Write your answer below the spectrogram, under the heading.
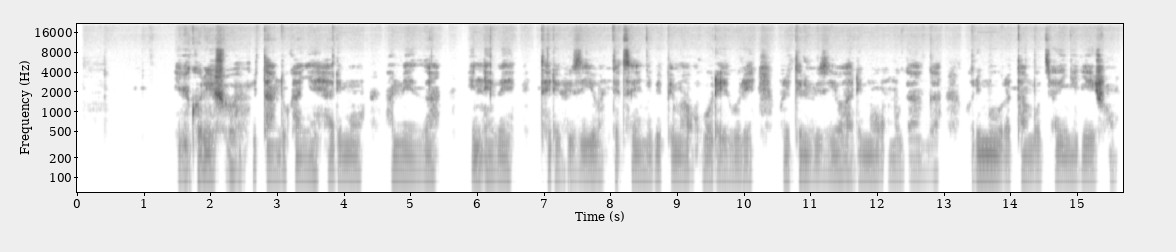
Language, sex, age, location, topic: Kinyarwanda, male, 18-24, Huye, health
